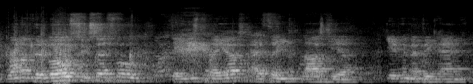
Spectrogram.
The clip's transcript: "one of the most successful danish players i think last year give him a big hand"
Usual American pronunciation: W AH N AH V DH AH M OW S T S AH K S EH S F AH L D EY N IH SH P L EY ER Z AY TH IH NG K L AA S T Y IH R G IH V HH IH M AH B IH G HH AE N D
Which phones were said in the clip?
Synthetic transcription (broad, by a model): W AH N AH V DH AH M OW S T S AH K S EH S F AH L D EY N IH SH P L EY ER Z AY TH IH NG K L AA S T Y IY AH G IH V HH IH M AH B IH G HH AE N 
